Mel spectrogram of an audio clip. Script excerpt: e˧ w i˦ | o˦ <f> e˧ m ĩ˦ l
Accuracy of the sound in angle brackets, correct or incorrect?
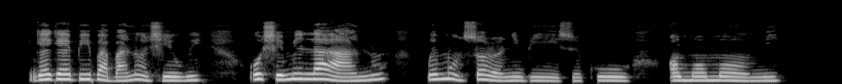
incorrect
